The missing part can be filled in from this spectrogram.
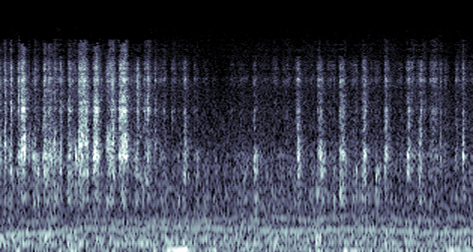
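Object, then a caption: Scratch art paper with wooden stylus. A wooden stylus scratches short strokes into the black coating of a scratch art paper sheet in a spiral notebook. Quick, bright raspy scratches come in a dense, louder run for the first couple of seconds, then turn sparser and softer over a faint steady hum.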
